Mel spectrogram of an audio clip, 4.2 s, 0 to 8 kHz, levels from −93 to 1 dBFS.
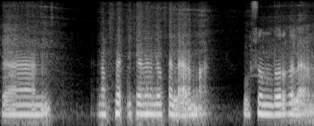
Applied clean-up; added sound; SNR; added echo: neural mask model RNNoise.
